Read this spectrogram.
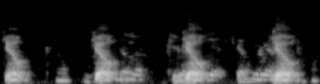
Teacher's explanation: your plane K when you see a plane K in Lakota there should be no breath of air coming out when you say it it's not aspirated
